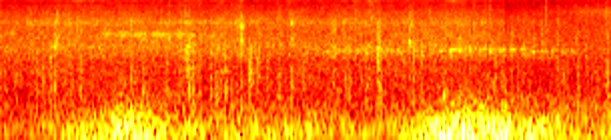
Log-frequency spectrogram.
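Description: Heavy rain pours down at a campsite, a loud dense roar of drops with deep rumbling swells of thunder rising and falling throughout.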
